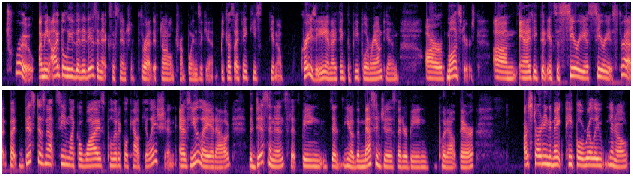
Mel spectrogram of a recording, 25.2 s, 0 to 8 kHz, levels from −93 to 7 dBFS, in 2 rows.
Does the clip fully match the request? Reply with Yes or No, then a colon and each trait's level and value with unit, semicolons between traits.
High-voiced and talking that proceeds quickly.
No: high, 200 Hz; average, 190 wpm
